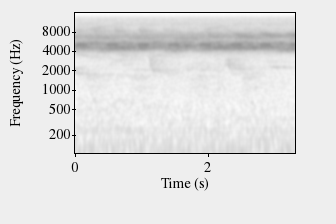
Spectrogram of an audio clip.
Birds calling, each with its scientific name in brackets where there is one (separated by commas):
Long-winged Antwren (Myrmotherula longipennis), Thrush-like Wren (Campylorhynchus turdinus), Hauxwell's Thrush (Turdus hauxwelli)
